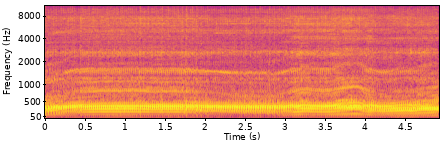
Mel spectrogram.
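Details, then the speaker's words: KDX250 two-stroke, not yet fully warm, running on Maxima 927 premix at 42:1, lugging hard in low gear with clutch slip and front brake dragging: a steady buzzy note, then it winds up cleanly; healthy running. "and it still winds up which is the crazy thing that's what's really crazy about this thing is that still it wraps up too now it's not fully warm yet"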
